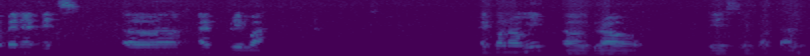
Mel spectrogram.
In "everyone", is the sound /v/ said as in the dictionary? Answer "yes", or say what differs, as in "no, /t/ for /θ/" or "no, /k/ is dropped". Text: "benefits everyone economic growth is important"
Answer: no, /p/ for /v/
